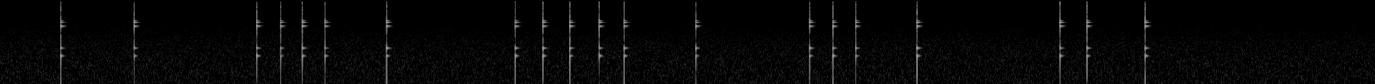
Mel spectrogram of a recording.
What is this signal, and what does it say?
Tap code, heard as taps on glass, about 4 knocks a second. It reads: AQVLF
